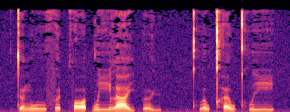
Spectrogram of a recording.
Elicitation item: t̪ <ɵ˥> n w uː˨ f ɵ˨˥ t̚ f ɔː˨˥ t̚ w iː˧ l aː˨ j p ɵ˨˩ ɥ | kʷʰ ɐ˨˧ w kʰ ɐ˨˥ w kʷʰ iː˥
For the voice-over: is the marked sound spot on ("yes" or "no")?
no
